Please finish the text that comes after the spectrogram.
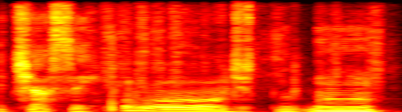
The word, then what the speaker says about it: chassis: Don't say chassis. I love it. It's such a thing, isn't it? Why do they do it? Why do these people do it? It's a French word. Pronounce it like a French word. If you're gonna borrow words from other languages, don't completely just change them. It's not how it works.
